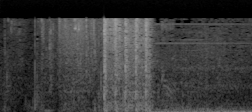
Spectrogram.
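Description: A burst of rapid gunfire rings out close by.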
